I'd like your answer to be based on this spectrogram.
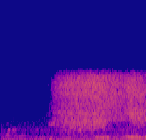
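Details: Real recording of a podcaster's own mechanical ventilator, its breath sounds audible in the background while he talks.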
